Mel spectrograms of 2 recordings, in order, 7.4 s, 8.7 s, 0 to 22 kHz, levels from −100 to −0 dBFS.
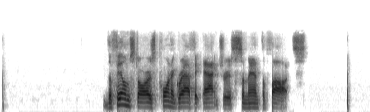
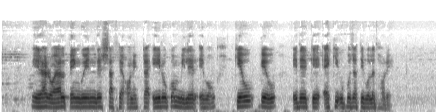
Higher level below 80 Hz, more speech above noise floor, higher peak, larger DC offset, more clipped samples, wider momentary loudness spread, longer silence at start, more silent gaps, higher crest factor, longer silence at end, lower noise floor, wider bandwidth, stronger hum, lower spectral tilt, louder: second, -64 dBFS vs -58 dBFS; first, 72 dB vs 39 dB; about the same, -2 dBFS vs -2 dBFS; neither; neither; first, 16 LU vs 10 LU; first, 2.1 s vs 0.1 s; neither; about the same, 16 dB vs 20 dB; first, 1.35 s vs 0.95 s; first, -88 dBFS vs -62 dBFS; second, 8 kHz vs 11 kHz; first, 50 Hz at -60 dBFS vs none; second, -4 dB/octave vs -6 dB/octave; first, -16 LUFS vs -22 LUFS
